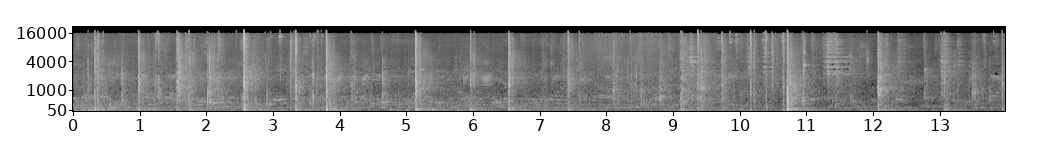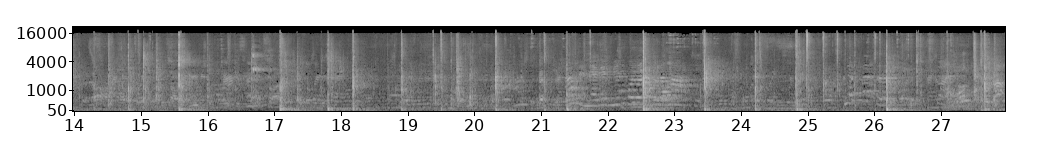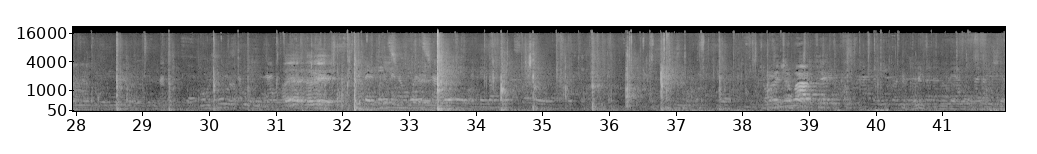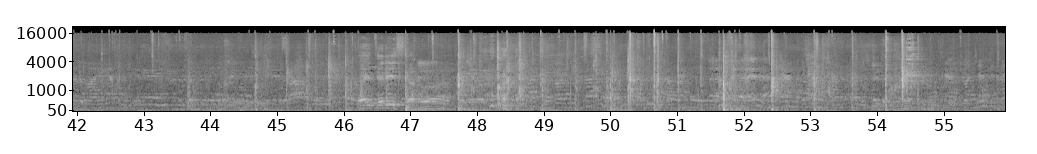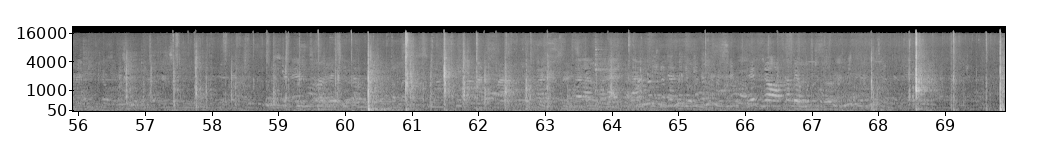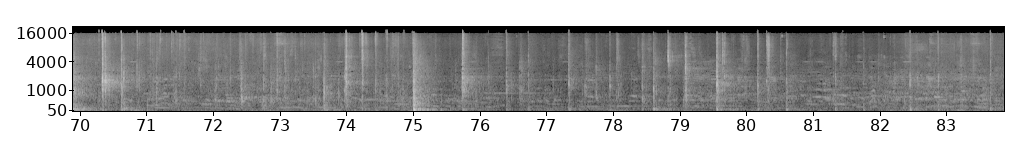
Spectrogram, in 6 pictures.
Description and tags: Calcata 220917 02 mod
It was a sunny day in Calcata, Italy, tiny amazing village caved in rocks where artists use to live and play football with their kids too. a boy and his dad hit the ball close to me, some not distant voices and restaurant noises.
football, playground, ball, summer, life, day, play, town, soccer, kids, Italy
